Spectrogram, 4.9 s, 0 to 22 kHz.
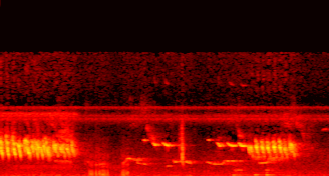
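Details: [3, 'Wild male lined seedeaters exchanging song near a nesting female who is incubating. A fast buzzy trill of repeated high notes opens the clip. Thin slurred whistles follow, then a second trilled phrase comes near the end.']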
